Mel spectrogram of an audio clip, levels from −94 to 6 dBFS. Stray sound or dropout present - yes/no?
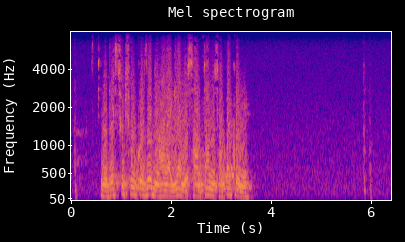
no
